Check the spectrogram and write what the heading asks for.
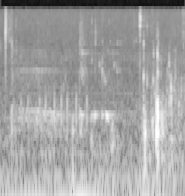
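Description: Someone drinks water: soft wet swallowing and liquid squishes, ending in a couple of sharper gulping clicks. Fairly quiet, with no talking.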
